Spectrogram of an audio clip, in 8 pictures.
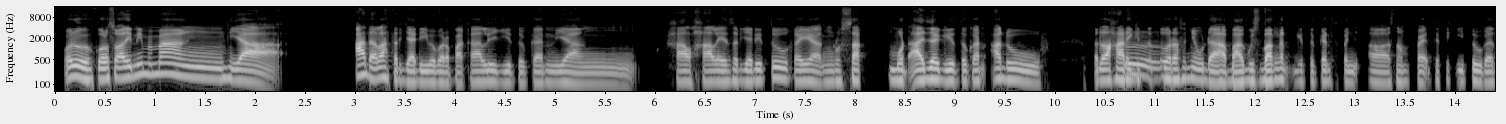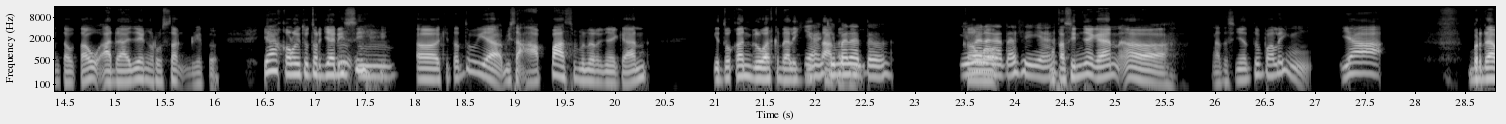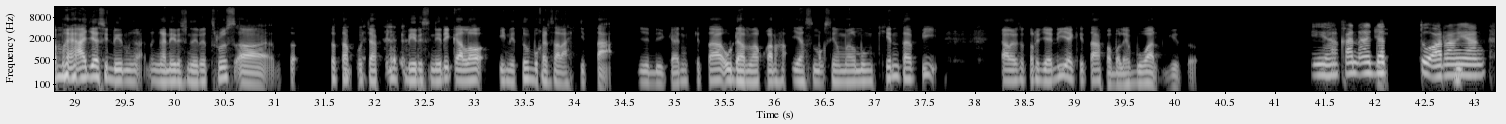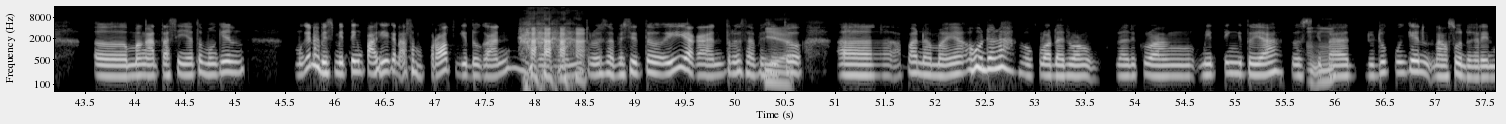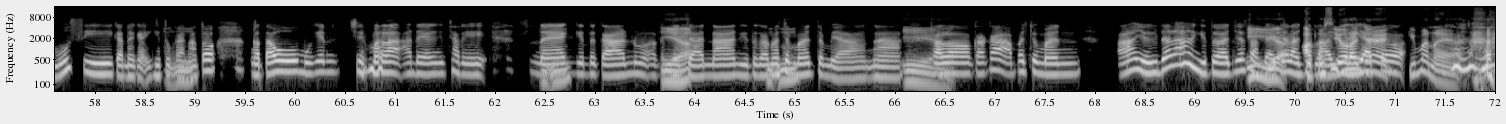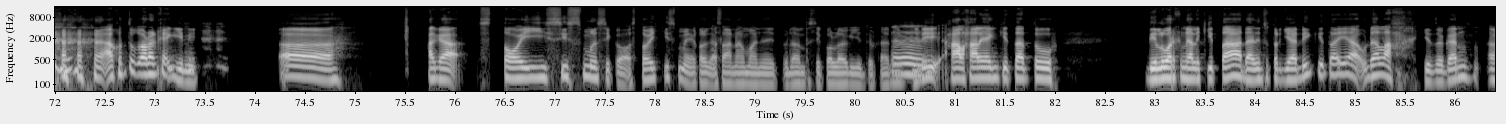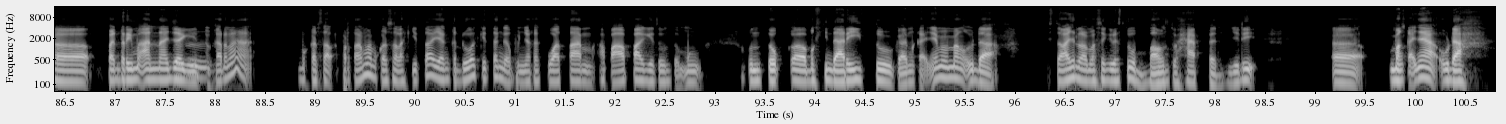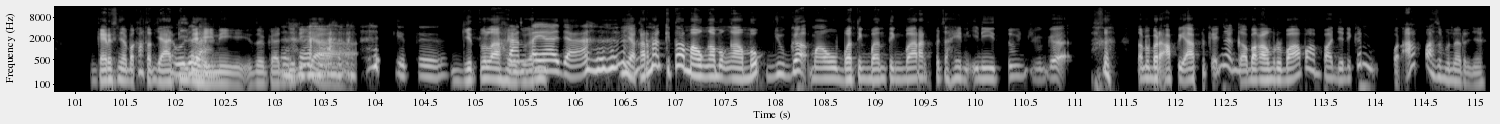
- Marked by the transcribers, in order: tapping; in English: "mood"; teeth sucking; laughing while speaking: "berdamai"; laugh; other background noise; in English: "meeting"; laugh; "ruang" said as "kruang"; in English: "meeting"; chuckle; tsk; giggle; "stoikisme" said as "stoisisme"; in English: "bound to happen"; laugh; giggle; scoff
- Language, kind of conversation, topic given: Indonesian, podcast, Bagaimana rutinitas pagimu untuk menjaga kebugaran dan suasana hati sepanjang hari?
